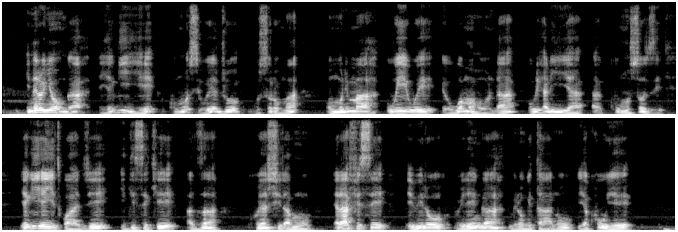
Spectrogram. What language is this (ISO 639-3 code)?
run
